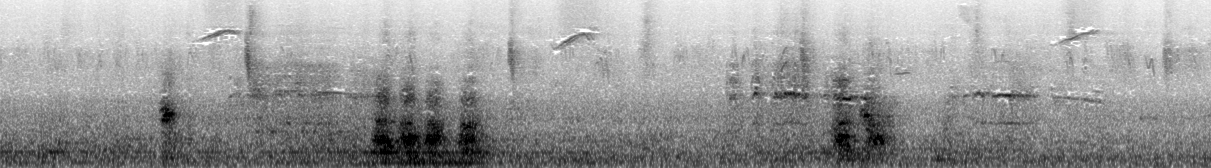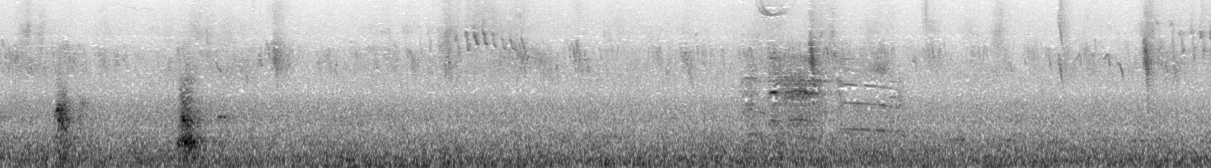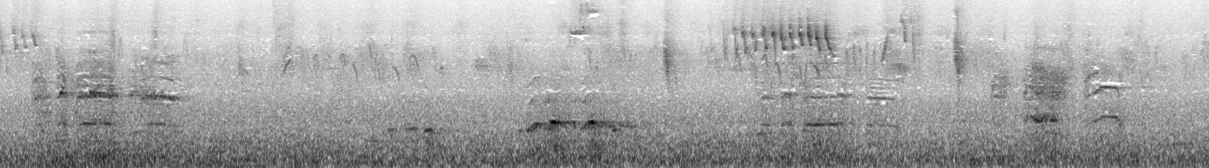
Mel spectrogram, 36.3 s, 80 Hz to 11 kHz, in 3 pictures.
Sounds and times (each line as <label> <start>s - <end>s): traffic 0.0s - 16.5s
birds 0.0s - 36.3s
rooster 2.3s - 4.8s
rooster 7.2s - 8.7s
rooster 9.4s - 11.0s
rooster 19.5s - 21.2s
rooster 24.6s - 26.1s
rooster 31.8s - 33.4s
rooster 34.2s - 35.6s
